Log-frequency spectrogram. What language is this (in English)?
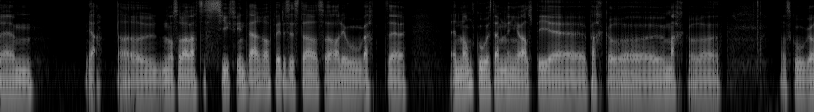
Norwegian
